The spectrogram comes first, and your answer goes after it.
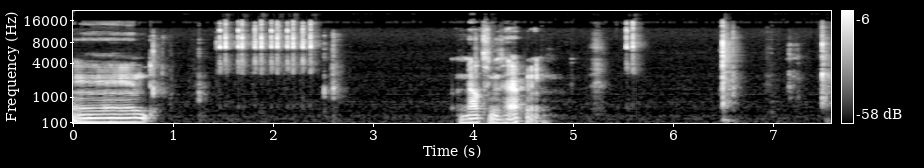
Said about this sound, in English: So I'm clicking on that like crazy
